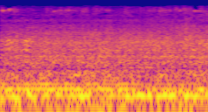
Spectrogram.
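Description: A truck passes by closely in a tunnel.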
